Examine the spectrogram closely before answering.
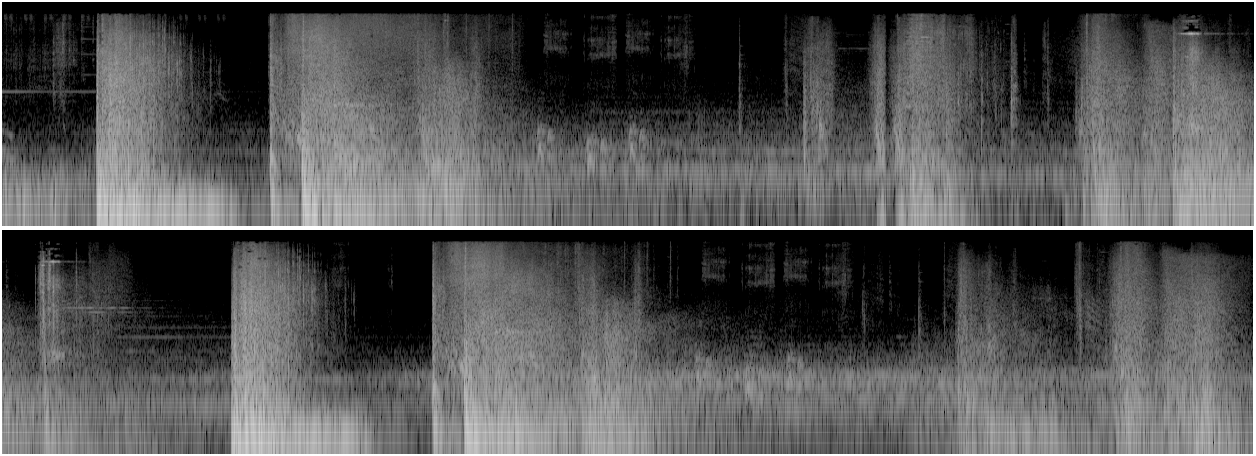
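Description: Video game sound effects whoosh and boom in bursts.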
